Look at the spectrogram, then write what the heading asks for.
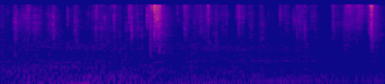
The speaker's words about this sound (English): I want you to tear up that piece of paper.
